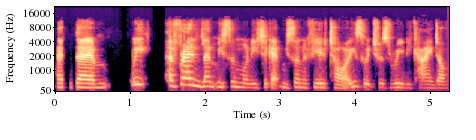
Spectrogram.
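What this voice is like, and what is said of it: Northern English accent. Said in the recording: “As you can probably tell by my accent, I live in the north of England.”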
